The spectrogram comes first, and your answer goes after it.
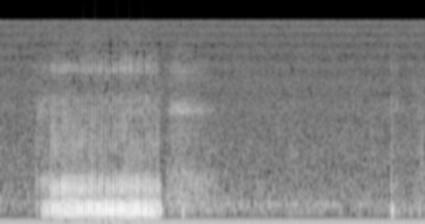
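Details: A female British bulldog called Loulou snoring in her sleep: one strong, rattling inhaled snore of about a second and a half, followed by quiet breathing and a faint click.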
